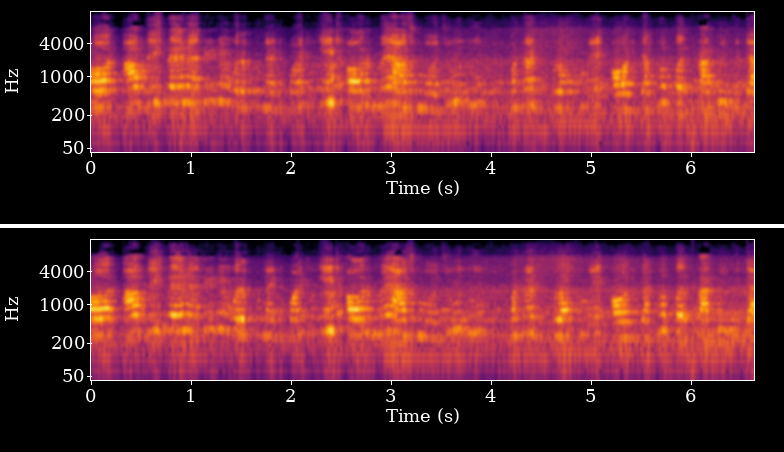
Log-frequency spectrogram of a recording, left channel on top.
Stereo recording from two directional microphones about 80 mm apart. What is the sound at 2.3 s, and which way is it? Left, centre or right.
Speech, right.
